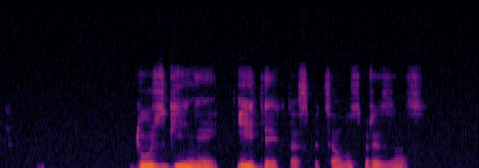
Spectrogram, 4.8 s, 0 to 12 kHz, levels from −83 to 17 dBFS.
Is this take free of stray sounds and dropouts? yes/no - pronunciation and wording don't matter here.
yes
